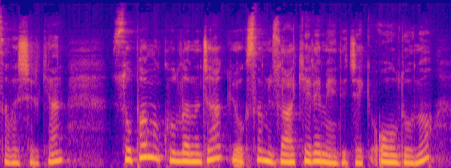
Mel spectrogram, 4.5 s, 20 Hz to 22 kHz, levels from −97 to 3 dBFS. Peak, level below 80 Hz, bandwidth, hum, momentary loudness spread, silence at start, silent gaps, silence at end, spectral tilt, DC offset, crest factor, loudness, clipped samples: -8 dBFS; -56 dBFS; 16.5 kHz; none; 7 LU; 0 s; none; 0.15 s; -5.5 dB/octave; under 0.1%; 14 dB; -22 LUFS; under 0.1%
